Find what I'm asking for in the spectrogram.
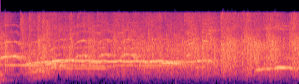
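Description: A church congregation claps and cheers during a sermon, with continuous applause throughout and voices calling out over it.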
